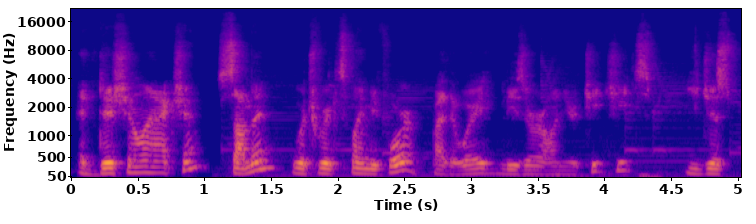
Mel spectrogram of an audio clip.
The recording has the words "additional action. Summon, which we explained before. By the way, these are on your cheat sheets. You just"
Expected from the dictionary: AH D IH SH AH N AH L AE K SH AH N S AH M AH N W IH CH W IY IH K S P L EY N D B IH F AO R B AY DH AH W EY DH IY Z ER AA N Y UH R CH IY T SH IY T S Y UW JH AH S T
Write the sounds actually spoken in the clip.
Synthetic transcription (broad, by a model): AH D IH SH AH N L AE K SH AH N S AH M AH N W IH CH W IY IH K S P L EY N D B IH F AO R B AY DH AH W EY DH IY Z ER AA N Y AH R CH IY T SH IY T S Y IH JH AH S T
